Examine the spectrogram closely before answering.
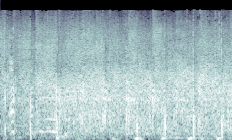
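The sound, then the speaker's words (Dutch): An audience applauds at a poetry award event in a venue, a steady dense patter of clapping at even loudness throughout, with a few louder individual claps and faint voices mixed in. “Ja, mag ook een applaus hebben.”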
